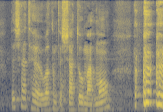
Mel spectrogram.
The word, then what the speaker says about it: Marmont: chatau welcome to chatau mmon notice the proper French pronunciation chatau MMO this is not Marmont this is not Vermont we're in Los Angeles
